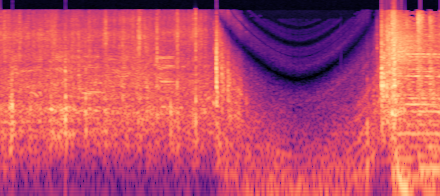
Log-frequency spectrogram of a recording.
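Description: Onlookers chattering with skateboard wheels rolling and clicking on stone paving. About two seconds in the sound goes muffled, its treble fading out and sweeping back in, and music starts near the end.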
